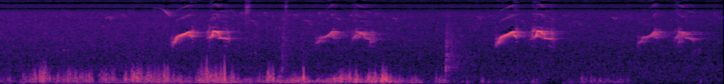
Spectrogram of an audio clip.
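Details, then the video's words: An Indian pitta (नवरंग) in Kokan, at Abloli-Guhagar, gives a loud, clear two-note whistle, repeated about every two to three seconds, over low rumbling wind noise. "Indian Pitta Call / नवरंग"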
